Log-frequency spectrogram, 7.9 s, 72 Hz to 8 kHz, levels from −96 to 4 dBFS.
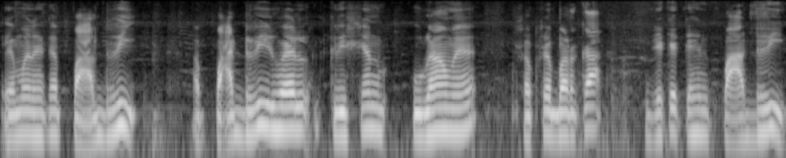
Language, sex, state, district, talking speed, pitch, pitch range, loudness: Chhattisgarhi, male, Chhattisgarh, Jashpur, 115 wpm, 145 Hz, 135-160 Hz, -19 LUFS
